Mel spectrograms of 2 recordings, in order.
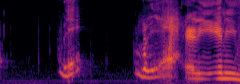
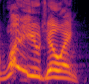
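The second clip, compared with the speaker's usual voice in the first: loud, raised outraged question; alarmed shout; 5 semitones higher, 9 dB louder than usual. Retold or imitated. Mom sees dad throw Anna, alarmed shout. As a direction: shout it in shocked protest.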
